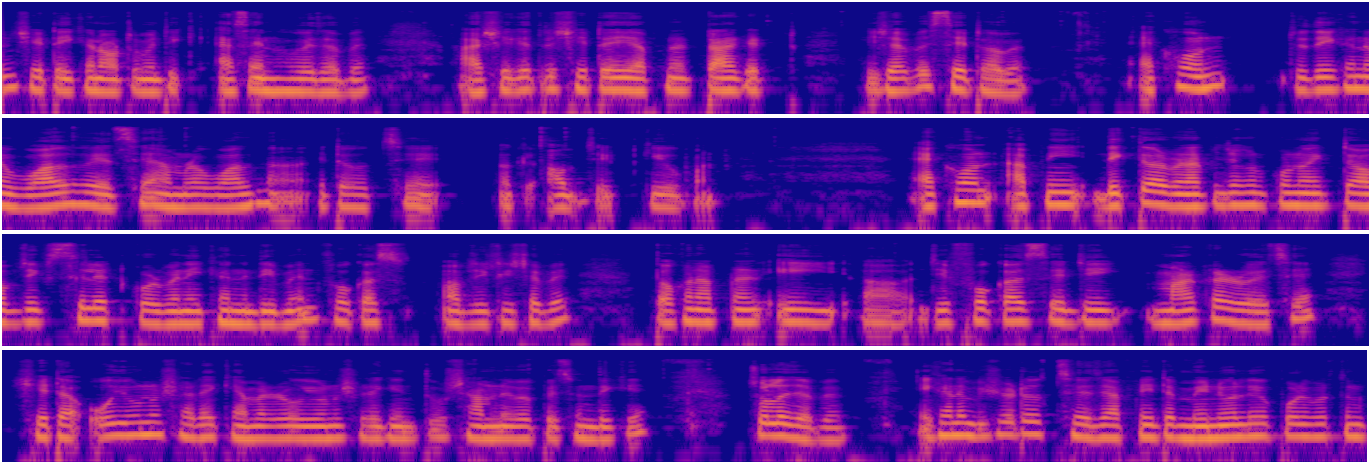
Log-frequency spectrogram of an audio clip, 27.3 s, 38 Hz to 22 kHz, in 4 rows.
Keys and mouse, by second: 2.5 middle click, 3.6 middle click, 3.7 middle click, 4.2 middle click, 5.3 middle click, 6.1 z, 10.4 z, 10.8 middle click, 12.3 middle click, 12.5 middle click, 17.1 middle click, 18.3 middle click.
